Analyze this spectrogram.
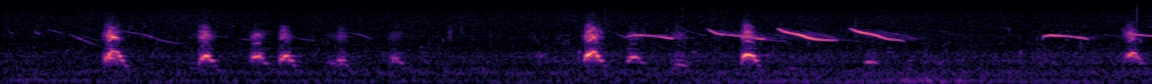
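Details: Close calls from a Black-necked Swan pair accompanied by cygnets: clusters of short, clipped honking notes, then a burst of high downward-sliding whistles and a final honk.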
